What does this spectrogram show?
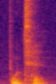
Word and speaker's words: Bhutan: Kevin is going to assist me with the pronunciation bana Makedlamini. It's Bhutan.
